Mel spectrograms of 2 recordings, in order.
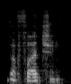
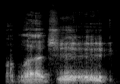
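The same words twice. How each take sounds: First: Said in the usual way. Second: Low, croaky burp through the word. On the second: Real, not acted. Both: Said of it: "Excuse me".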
